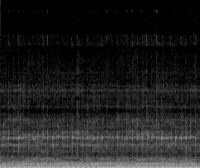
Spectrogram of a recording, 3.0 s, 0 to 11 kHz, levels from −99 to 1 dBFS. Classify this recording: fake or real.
fake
